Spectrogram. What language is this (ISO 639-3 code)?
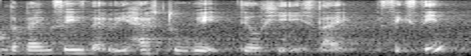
eng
